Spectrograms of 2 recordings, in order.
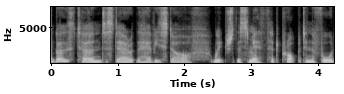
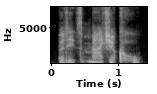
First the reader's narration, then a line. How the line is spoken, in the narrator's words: he whispered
